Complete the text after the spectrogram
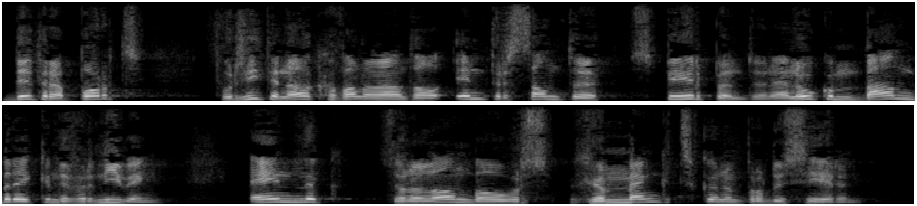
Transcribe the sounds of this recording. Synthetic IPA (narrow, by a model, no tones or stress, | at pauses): dɪtrɑpɔrt | voːrzitɪnɛlˠkxəvɑlˠənaːntɑlˠɪntəɾəsɑntəspɪːrpɵntənɛnoːkənbaːnbɾeːkəndəvərniwɪŋ | ɛjndələk | z̥ɵlənlɑndbɔwərsɣəmɛŋktkɵnənprodysɪːɾən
